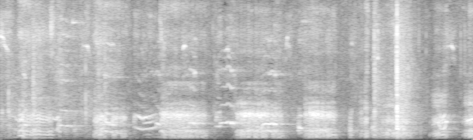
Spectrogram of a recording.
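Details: Puppies a few weeks old, complaining loudly: a run of high, squeaky whimpers and yelps with bending, rising-and-falling tones, arriving in quick uneven bursts about once a second, over rustling and soft clicking indoors.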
